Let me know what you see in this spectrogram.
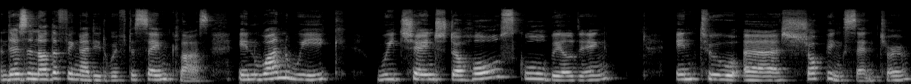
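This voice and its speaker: At a fairly slow pace and with ordinary pitch variation, the speech comes through on a very clean recording with a silent background. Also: woman, fairly high pitch for a woman. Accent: German. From eastern Switzerland. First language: German. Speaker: teacher. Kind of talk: personal introduction to camera.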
